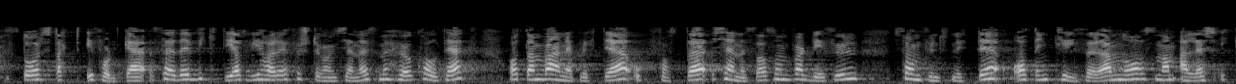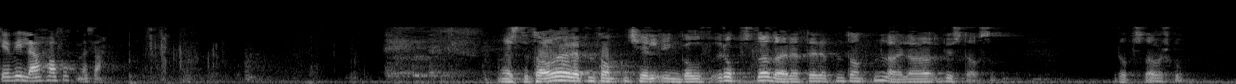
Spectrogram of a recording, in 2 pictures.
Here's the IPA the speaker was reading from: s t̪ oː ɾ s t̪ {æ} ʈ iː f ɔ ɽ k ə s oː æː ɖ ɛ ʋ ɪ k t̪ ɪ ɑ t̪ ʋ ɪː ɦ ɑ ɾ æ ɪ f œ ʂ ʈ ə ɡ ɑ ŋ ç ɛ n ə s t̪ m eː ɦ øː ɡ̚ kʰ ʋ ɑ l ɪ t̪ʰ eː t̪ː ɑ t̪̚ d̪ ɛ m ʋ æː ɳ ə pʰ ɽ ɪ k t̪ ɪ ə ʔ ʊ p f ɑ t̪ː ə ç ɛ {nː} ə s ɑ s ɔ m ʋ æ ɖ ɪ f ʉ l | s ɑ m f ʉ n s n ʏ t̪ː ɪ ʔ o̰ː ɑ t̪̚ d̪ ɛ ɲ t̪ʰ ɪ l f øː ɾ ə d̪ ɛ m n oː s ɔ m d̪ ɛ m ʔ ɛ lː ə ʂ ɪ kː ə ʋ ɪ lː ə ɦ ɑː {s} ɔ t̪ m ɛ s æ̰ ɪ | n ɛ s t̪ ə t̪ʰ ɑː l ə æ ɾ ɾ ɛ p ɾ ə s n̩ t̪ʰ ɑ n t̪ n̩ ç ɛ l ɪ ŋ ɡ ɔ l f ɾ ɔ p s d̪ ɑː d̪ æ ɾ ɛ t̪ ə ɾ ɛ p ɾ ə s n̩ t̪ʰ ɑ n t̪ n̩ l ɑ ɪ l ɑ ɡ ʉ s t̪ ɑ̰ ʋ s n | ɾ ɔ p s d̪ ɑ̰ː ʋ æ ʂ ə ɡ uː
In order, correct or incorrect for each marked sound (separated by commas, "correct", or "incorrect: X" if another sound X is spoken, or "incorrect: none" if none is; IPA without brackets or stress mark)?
correct, incorrect: n, incorrect: f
